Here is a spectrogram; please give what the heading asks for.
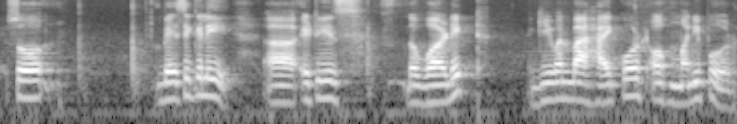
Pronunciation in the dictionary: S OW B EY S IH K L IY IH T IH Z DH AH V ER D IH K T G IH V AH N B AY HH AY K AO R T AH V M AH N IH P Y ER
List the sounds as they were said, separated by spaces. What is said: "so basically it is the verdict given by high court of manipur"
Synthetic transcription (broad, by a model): S OW B EY S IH K L IY IH T IH Z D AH V ER D IH K T G IH V AH N B AY HH AY K AO R T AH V M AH N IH P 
